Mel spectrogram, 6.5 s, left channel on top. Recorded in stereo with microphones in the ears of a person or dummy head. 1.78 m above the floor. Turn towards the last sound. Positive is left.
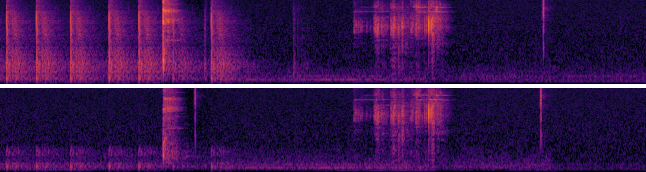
turn(degrees=0)  # may be behind; listen again after turning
